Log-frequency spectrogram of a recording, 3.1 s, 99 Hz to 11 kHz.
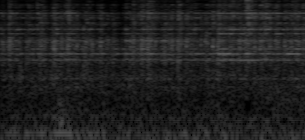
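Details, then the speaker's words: Ducati 916 dry clutch removed from bike, demo of friction plate teeth in worn, grooved clutch basket; bright metallic jingling rattle, engine not running; plate tabs bouncing in worn basket slots cause Ducati dry clutch rattle; basket totally worn. "The teeth are in there bouncing back and forth as the bike goes boom, boom, boom, boom, boom, boom, boom, boom, boom. And that's what causes the Ducati dry clutch rattle."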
